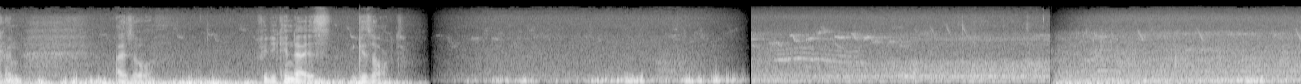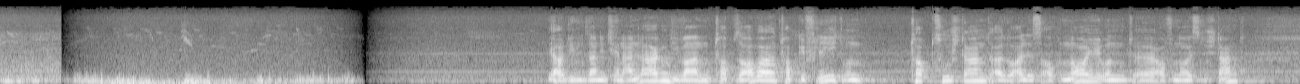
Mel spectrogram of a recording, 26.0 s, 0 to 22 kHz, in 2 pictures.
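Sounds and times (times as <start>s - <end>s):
wind buffeting microphone: 0.0s - 16.7s
birds singing: 4.4s - 16.6s.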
